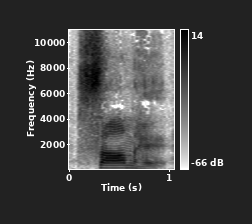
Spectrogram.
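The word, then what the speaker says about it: Psalms: और इनको जो है 1983 में द लेटर ऑफ साम, द लेटर ऑफ साम, इसका प्रोनाउंसिएशन साम है।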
